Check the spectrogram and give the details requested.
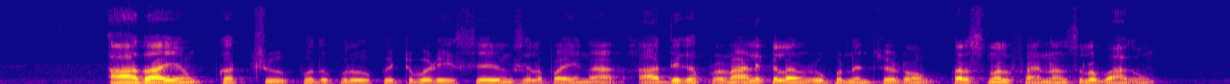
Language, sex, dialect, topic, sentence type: Telugu, female, Central/Coastal, banking, statement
